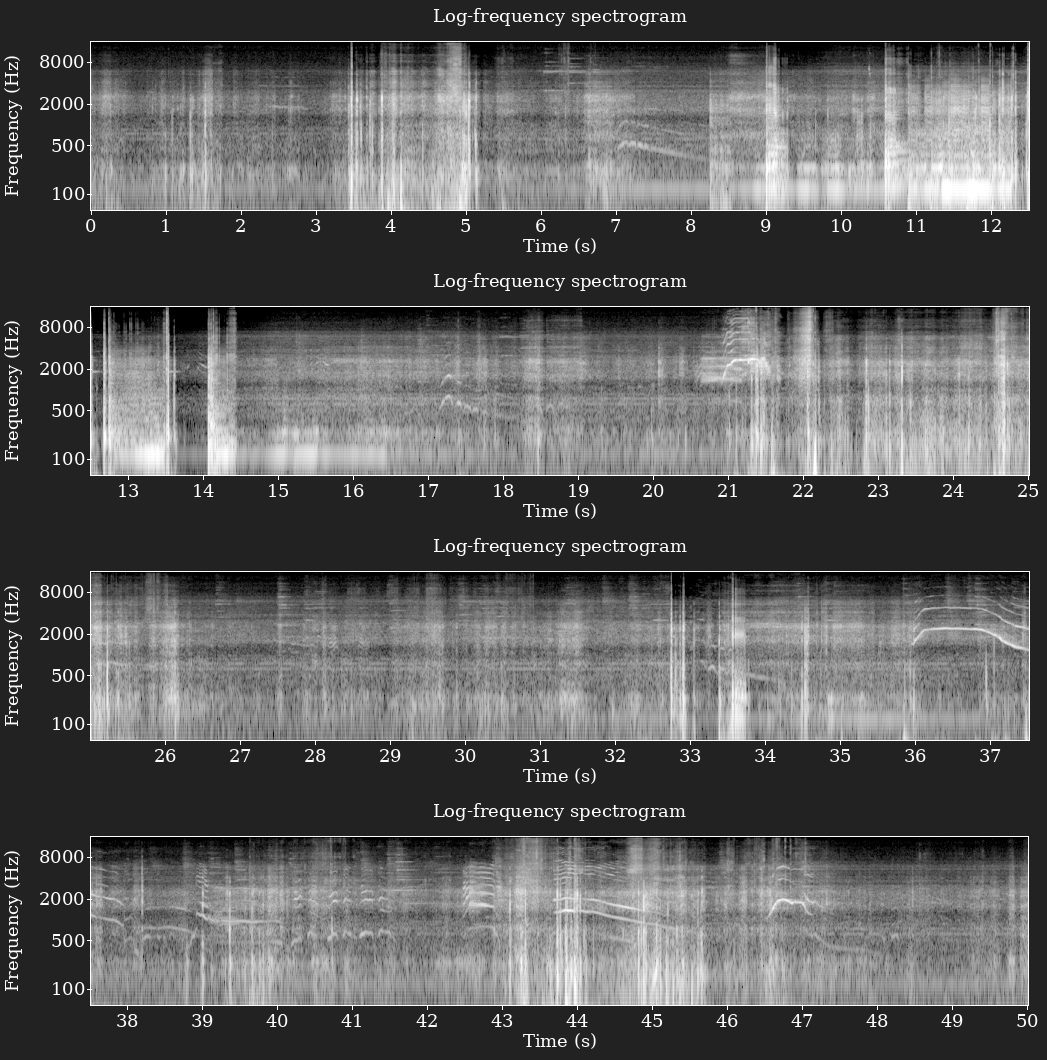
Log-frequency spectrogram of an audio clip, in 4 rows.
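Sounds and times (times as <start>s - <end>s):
camera rubbing against clothing: 0.0s - 7.4s, 8.2s - 20.6s, 21.4s - 26.7s, 27.9s - 50.0s
toddler squealing: 20.6s - 21.6s, 36.0s - 39.9s, 46.5s - 47.3s.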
